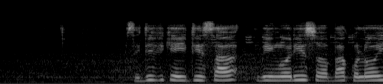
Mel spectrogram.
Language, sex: Southern Sotho, male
